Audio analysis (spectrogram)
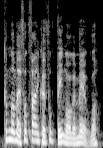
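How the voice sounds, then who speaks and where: Earnest, lovelorn young Hong Kong student. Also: male voice, fairly high pitch, sing-song, fast, a little mellow. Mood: self-mocking. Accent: Hong Kong Cantonese. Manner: sighing, wry, self-mocking. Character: lovelorn, earnest young male student programmer, self-deprecating. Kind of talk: Cantonese radio drama dialogue.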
